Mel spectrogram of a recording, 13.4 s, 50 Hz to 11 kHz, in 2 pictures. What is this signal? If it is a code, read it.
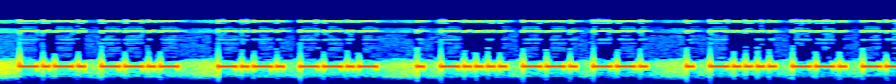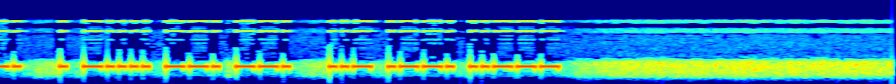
Morse code, heard as a keyed tone, about 26 wpm, 750 Hz, with radio noise. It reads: CQ CQ E6GG E6GG E6GG UP2
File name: e6gg-18-083-cw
